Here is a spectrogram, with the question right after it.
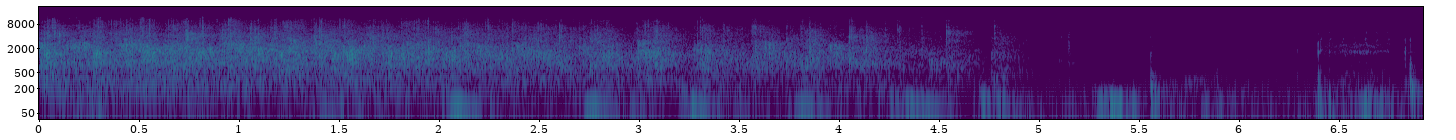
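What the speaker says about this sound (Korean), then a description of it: "다 같이 박수로 환영해 주시면 감사하겠습니다." A church congregation claps together to welcome a speaker, a dense round of applause that holds steady, then fades to a few scattered claps near the end.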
